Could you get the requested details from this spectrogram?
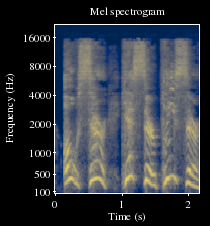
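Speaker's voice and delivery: eager, keen voice. Reading a story aloud, an engine answering an offer to help: excited. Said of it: "answered Percy excitedly".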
